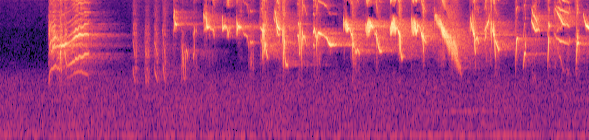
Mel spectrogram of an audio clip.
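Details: Grey-crowned goldfinch singing: a brief high rising-and-falling note, then a rapid, liquid twittering run of sharp chirps and slurred whistles that continues, fairly loud, without pause to the end.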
